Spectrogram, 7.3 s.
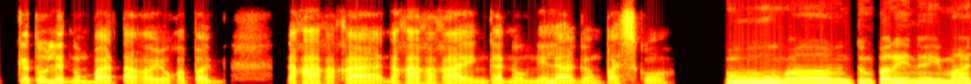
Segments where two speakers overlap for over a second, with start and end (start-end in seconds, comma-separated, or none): none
